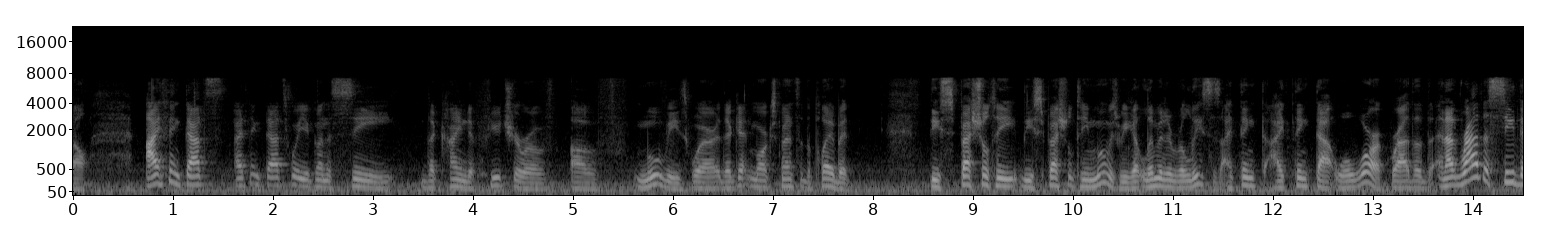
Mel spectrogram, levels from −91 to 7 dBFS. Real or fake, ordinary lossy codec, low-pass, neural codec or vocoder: real; MP3, 48 kbps; 7.2 kHz; none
